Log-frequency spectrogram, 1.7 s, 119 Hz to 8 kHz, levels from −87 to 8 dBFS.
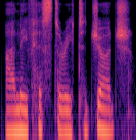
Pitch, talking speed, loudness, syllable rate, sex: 150 Hz, 175 wpm, -21 LUFS, 5.7 syllables/s, male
